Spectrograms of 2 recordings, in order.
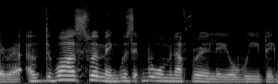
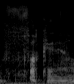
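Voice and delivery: mock mutter under the breath, much lower and quieter; 9 semitones lower, 19 dB quieter than usual. Retelling a moment with the speaker's mother, muttering under the breath. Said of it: "I'm there under my breath going".

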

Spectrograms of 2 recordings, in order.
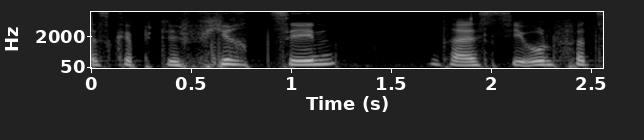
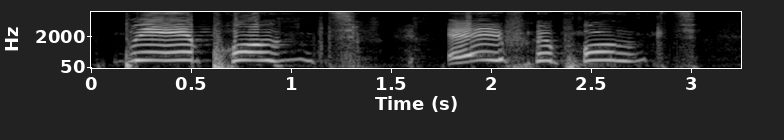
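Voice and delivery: shrill, very high shouted yell; 13 semitones higher, 4 dB louder than usual. Echoing the other speaker's shouted line back at them: mimicking a shout. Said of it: "Warum schreist du denn Belfer jetzt so".

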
